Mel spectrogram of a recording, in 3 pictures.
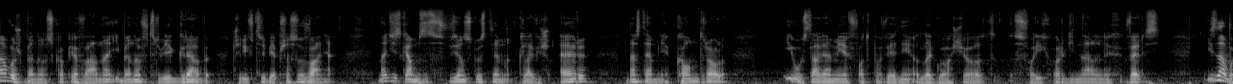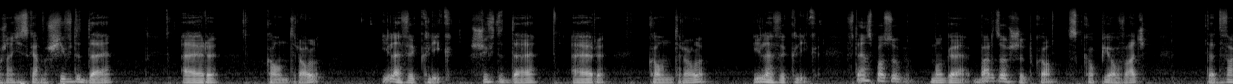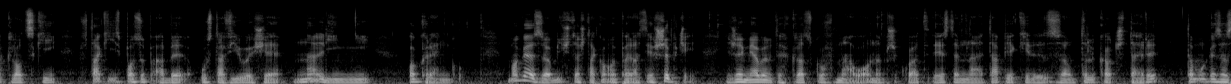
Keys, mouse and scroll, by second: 10.1-11.9 drag, 12.8 shift+d, 16.0-17.7 drag, 17.1 shift+d, 17.8 click, 20.5-22.1 drag, 21.4-26.0 middle drag, 29.3 KP_7, 31.8-35.9 right drag, 34.5 x, 36.8-36.9 right drag.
